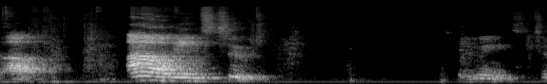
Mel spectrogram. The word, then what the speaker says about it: Al: This is how you pronounce it. A-H-L, Al.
